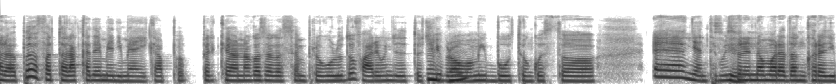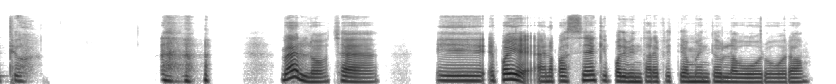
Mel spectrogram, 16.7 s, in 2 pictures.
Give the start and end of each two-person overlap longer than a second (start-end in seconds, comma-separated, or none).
none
